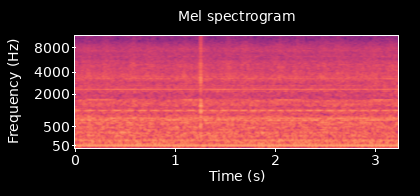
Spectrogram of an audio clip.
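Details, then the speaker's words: xTool P3 80 W laser engraving at 900 mm/s real speed with its external exhaust fan running: steady, even rushing-air hum with no knocks or rattles, mostly fan noise, laser itself almost silent; normal fan operation. "The sound that you hear is mostly the external fan down there. Without the sound from that, the laser itself is almost silent."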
